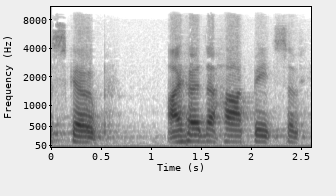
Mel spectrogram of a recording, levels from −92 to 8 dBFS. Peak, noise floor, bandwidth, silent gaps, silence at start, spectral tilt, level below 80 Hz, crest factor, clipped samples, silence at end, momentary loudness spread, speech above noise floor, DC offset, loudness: -2 dBFS; -50 dBFS; 9.6 kHz; none; 0 s; -6 dB/octave; -54 dBFS; 18 dB; under 0.1%; 0.05 s; 13 LU; 31 dB; 0.8%; -20 LUFS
